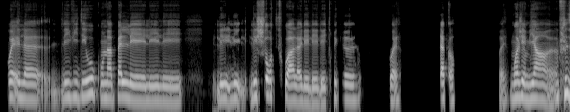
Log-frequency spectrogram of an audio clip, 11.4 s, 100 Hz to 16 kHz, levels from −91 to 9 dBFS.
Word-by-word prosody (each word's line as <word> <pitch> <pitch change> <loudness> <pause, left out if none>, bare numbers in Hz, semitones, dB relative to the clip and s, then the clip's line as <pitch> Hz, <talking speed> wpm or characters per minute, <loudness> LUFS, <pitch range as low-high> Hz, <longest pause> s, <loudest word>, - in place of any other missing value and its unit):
Ouais 200 -1 +2
et - - +2
la 180 -2 0 0.4
les 195 +1 -1
vidéos 200 +4 +2
qu'on 190 -5 -3
appelle 190 +2 +3
les 170 -2 +1
les 165 0 -1
les 155 -1 -3 0.6
les 180 -3 +1
les 185 +1 -1
les 195 +2 +1
shorts 210 +1 +3 0.2
quoi, 170 -3 +5
là. 160 0 +1
Les 160 -1 0
les 150 +1 -2
les 150 +1 -2
trucs, 195 +4 -7
heu 170 -1 -1 0.7
Ouais. - - -1 0.8
D'accord. - - +2 0.9
Ouais. - - -8
Moi 195 +2 +2
j'aime 195 -3 +3
bien, 180 -1 +1
heu, 200 - 0
plus 235 -1 +4
185 Hz, 150 wpm, -24 LUFS, 165-195 Hz, 0.9 s, quoi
